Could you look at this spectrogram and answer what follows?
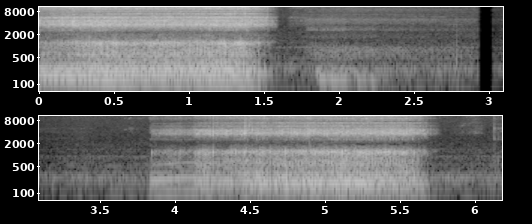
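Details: Snoring recording (one hour): snoring.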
